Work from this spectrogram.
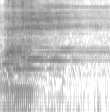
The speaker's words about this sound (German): Und das rühren wir jetzt schon mal schön hier in der Maschine. Ich habe jetzt hier so ein. Kann ich auf eins stellen? Das mache ich jetzt. Uh, ist das schön laut.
